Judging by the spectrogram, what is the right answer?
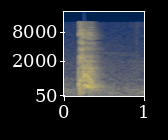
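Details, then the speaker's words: A single sharp, explosive cough from an adult who is on medication for the cough, fading quickly in a quiet indoor room. "Excuse me for my cough. I'm on medication, but it's going to take a few days."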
